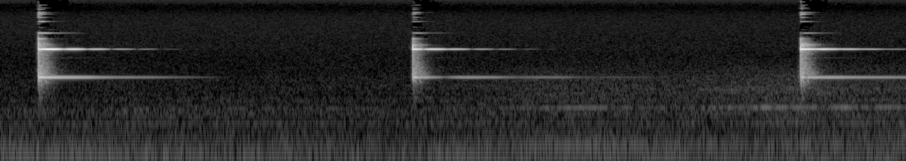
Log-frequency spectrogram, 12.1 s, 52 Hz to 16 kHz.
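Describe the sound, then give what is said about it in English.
A clear bell chimes three times, about five seconds apart, each strike ringing out bright and slowly fading into near silence before the next; rung to close a guided relaxation exercise done with eyes closed. “I'm going to ring the bell now for 3 times.”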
